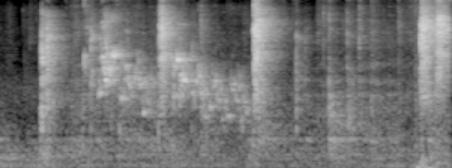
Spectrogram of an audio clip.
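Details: Budgerigars from an aviary breeding pair, a few scratchy chirps and wavering warbles separated by quiet pauses, closing with a sharp loud squawk.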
